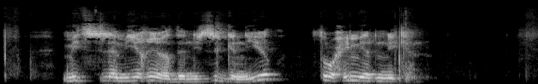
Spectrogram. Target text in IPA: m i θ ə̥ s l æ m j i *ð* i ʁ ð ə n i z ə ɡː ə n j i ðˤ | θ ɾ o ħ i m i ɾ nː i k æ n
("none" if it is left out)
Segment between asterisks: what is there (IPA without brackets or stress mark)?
ʁ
